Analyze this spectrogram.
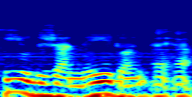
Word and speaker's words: Rio de Janeiro: sao paulo city and rio de janeiro in portuguese hill de janeiro i'm gonna say in portuguese to for you to know the the pronunciation we have the state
